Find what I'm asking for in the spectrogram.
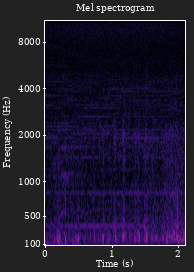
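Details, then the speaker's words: Old four-foot T12 fluorescent shop light: low, steady electrical hum with a faint fixed tone under low rumble and knocking, coming from one side of the ballast; fluorescent ballast hum. "I don't know if you can hear the ballast humming but crazy noise coming from that noise is coming from this side of the ballast"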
